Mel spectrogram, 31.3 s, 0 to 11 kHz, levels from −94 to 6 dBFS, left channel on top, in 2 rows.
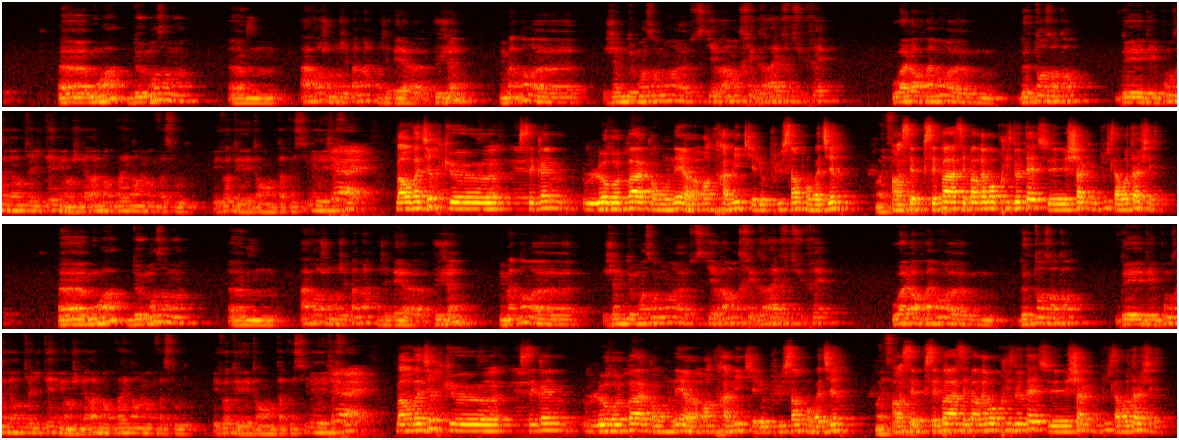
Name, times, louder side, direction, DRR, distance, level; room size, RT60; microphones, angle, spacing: voice 1, 0.7-2.5 3.0-3.7 4.0-6.2 6.6-7.7 8.0-11.0 11.9-14.4 14.8-18.2 18.5-20.4 27.3-27.8, equal, 30° right, -5 dB, 0.5 m, -37 dB
sound 1, 20.0-20.7 20.9-22.7 23.3-25.3 25.7-25.8, left 1 dB, 35° left, 0.8 m, -43 dB
voice 2, 20.9-26.9 27.5-31.1, left 3 dB, 80° left, 1 dB, 0.6 m, -29 dB
2.5 x 2.3 x 3.3 m, 0.73 s
head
